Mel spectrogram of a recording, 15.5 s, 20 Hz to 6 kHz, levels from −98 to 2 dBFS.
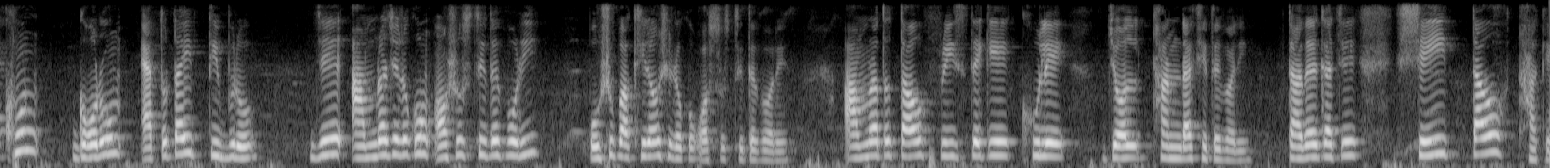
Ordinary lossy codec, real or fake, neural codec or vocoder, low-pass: AAC, 48 kbps; real; none; 5.4 kHz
